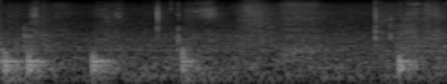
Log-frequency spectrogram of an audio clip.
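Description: Pen writing a math note on paper, soft scratchy strokes in short repeated bursts, quiet and close with faint room noise between strokes.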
